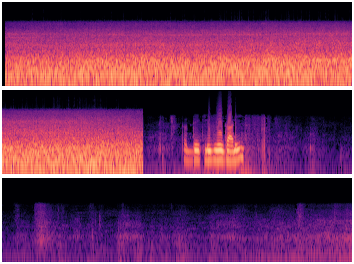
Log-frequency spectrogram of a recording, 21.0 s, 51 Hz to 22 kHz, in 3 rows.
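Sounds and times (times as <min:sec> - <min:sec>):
wind noise on microphone: 0:00.1 - 0:09.8
motorcycle engine drone: 0:00.1 - 0:09.9, 0:13.2 - 0:21.0.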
